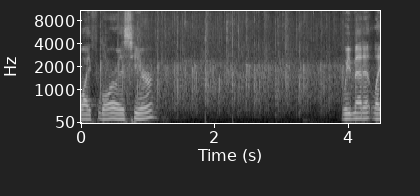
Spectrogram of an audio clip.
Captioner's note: applause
